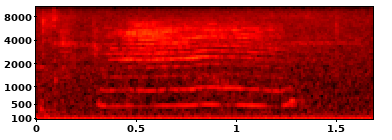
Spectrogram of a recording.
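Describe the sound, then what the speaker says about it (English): A pet cat lets out a single drawn-out meow indoors, faint and thin against a low steady hum, with no other sounds around it. "That's my cat. Just ignore him."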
